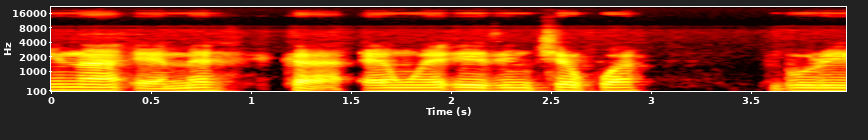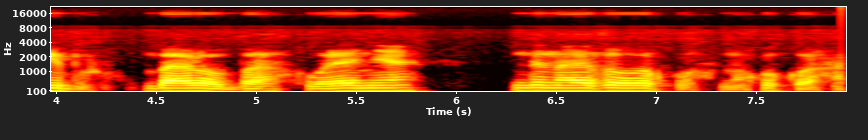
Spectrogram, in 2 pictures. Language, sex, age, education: Igbo, male, 60+, tertiary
